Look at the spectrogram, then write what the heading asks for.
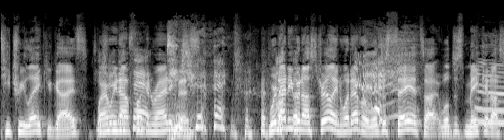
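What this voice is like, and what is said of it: Usual voice. Nothing is said of it.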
